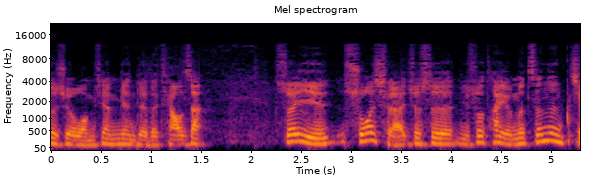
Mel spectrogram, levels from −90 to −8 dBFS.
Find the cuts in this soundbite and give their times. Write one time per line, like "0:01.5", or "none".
none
